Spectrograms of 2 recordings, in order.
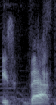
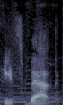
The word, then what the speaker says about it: it's bad: Atención, la pronunciación no es con una T. Yo aquí no estoy diciendo it's bad. No. Estoy diciendo con una D, it's bad.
